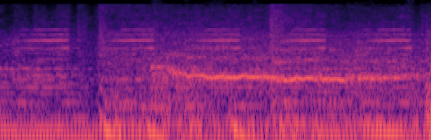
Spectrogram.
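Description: Background music with a car tyre-screech sound effect laid over it, coming in under a second in: one high squeal that drops a little in pitch and holds on.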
